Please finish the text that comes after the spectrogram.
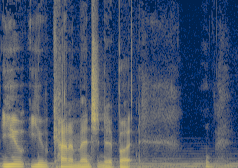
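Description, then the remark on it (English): A person talks briefly, then a sneeze bursts out, sharp and breathy, followed by a short faint exhale. “excuse me. Um, Bless you.”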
